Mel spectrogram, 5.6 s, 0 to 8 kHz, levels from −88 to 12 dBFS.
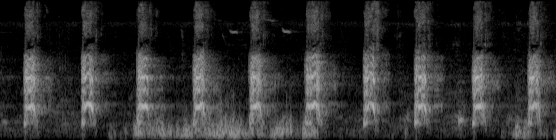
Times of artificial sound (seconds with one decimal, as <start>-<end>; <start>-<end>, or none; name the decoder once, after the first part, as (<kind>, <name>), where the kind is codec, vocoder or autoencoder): none

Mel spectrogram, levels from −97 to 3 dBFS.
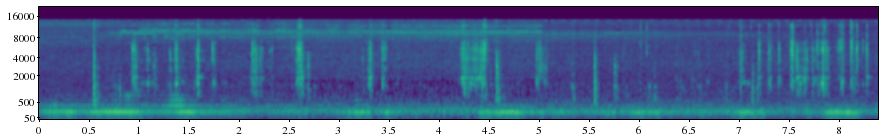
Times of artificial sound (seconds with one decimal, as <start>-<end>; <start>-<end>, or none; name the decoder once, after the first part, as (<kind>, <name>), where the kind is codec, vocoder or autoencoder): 2.4-5.1 (vocoder, BigVGAN v2)

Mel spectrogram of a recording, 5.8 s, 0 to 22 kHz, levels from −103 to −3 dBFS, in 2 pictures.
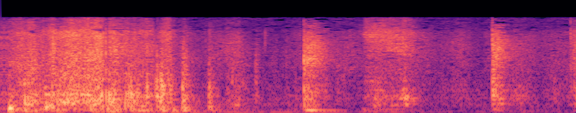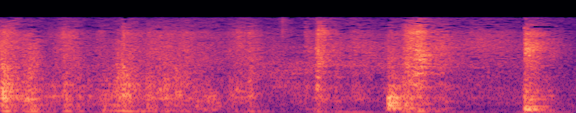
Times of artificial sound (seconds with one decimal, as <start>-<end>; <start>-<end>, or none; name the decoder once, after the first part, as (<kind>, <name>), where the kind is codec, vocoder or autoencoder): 0.0-1.2 (vocoder, BigVGAN v2); 1.8-4.6

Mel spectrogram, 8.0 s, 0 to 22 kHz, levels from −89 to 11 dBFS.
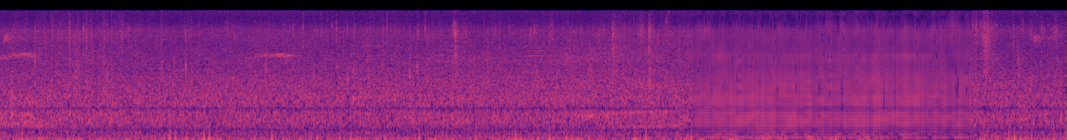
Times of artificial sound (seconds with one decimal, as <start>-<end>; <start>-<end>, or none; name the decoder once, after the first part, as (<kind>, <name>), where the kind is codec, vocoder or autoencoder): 5.2-7.3 (vocoder, BigVGAN v2)

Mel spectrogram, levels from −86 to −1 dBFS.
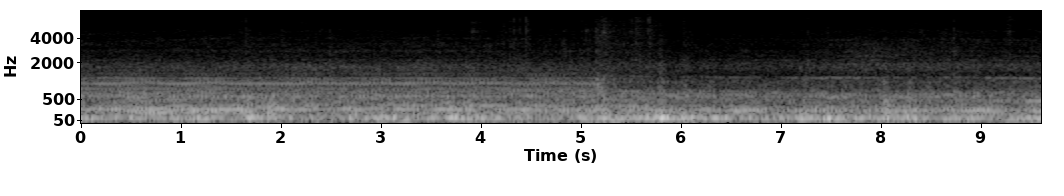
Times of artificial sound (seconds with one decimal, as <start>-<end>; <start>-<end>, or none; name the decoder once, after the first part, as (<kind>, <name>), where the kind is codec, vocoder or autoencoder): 1.8-3.1 (vocoder, BigVGAN v2); 3.7-8.4

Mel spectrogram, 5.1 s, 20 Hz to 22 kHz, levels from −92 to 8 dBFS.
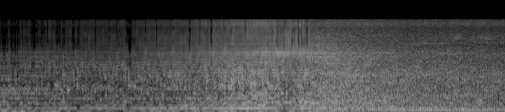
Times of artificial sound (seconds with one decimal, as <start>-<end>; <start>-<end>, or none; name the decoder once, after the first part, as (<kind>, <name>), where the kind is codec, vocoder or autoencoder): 0.0-3.1 (vocoder, BigVGAN v2)

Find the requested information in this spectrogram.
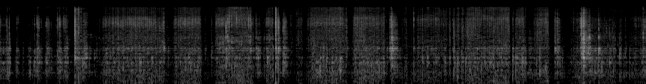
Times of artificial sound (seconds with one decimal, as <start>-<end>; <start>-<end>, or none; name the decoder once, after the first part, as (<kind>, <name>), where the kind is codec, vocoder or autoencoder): none

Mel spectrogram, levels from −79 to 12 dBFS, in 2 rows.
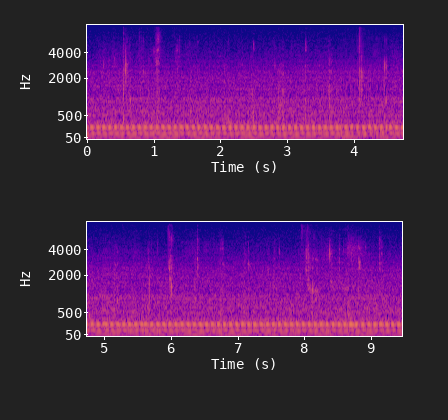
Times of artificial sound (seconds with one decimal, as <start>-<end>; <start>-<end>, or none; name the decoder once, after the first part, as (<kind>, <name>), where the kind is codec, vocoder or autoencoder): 3.8-4.5 (vocoder, BigVGAN v2)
